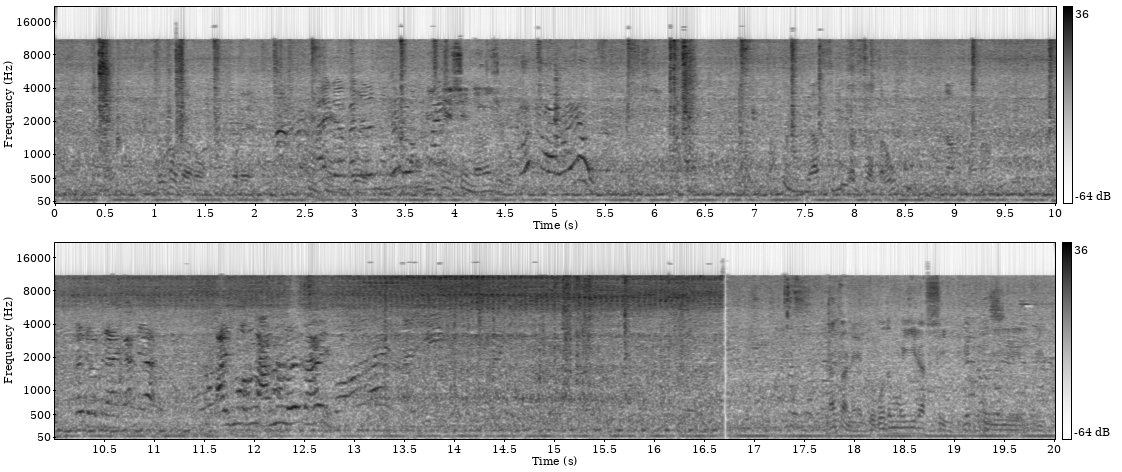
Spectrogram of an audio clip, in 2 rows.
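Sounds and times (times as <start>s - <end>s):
passengers talking: 0.0s - 20.0s
train engine idling: 0.0s - 20.0s.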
